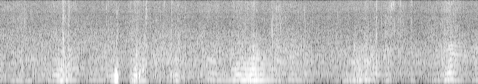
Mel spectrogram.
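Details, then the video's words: Many honey bees buzzing inside the hive, a low wavering drone with quick close wingbeat bursts and a louder swell in the middle. "bees therapy hive natural buzzing sound"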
